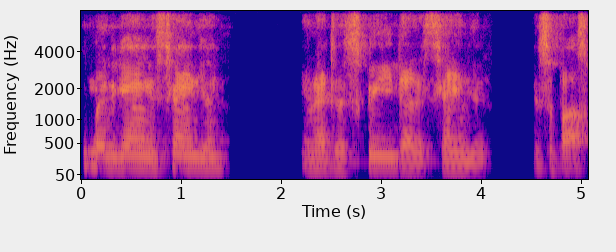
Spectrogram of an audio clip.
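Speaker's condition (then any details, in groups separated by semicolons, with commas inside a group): Parkinson's; Parkinson's disease for quite a while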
